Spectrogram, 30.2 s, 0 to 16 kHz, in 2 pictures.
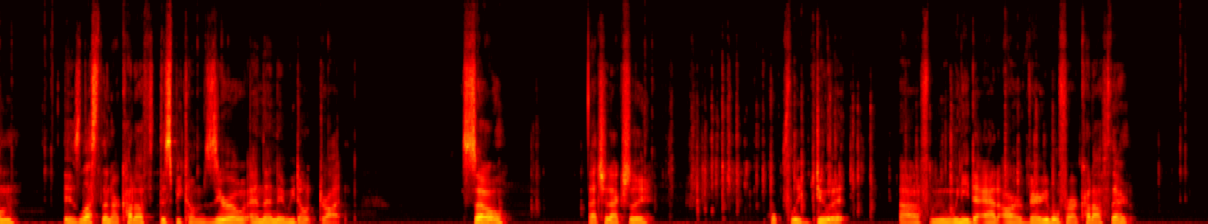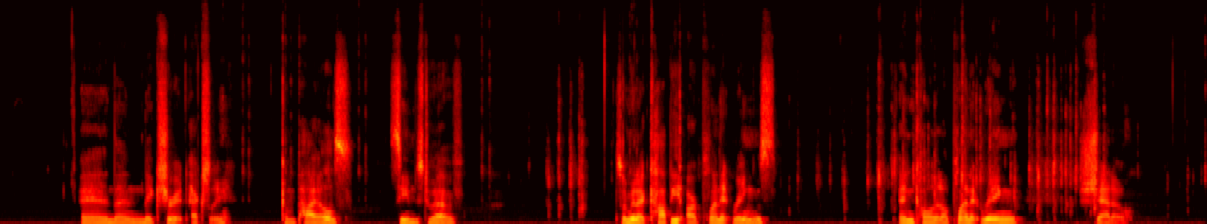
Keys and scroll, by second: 11.8 ctrl+s, 13.4 ctrl+s.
